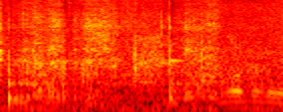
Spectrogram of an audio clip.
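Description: Biryani being stirred in a cooking pot, with a ladle scraping and clanking against the metal in several strokes over a continuous sizzling hiss.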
